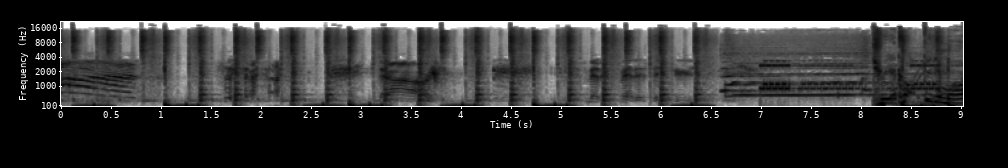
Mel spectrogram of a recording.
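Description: telephone ringing

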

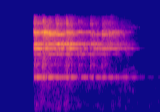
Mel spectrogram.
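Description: bell being rung

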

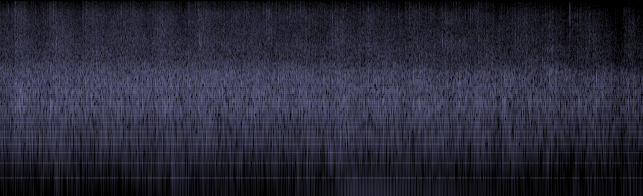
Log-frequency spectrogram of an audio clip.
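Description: audience applause

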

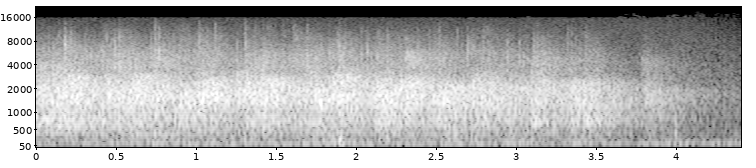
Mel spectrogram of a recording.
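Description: applause

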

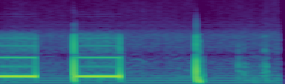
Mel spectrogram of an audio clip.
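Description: telephone keypad dialing tones

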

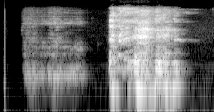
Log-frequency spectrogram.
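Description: fart into the microphone

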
